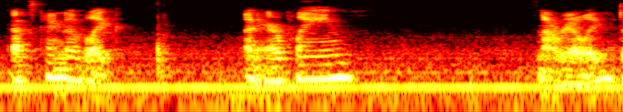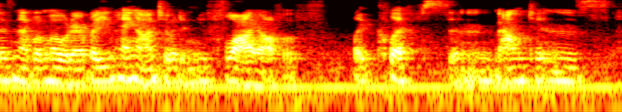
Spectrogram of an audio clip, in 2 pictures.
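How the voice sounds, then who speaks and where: A woman reading a children's picture book aloud like a teacher, dramatic on sound words and pausing to comment. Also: low voice, vocal fry. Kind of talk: expressive children's read-aloud with explanatory asides. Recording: roomy echo, faint background noise.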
